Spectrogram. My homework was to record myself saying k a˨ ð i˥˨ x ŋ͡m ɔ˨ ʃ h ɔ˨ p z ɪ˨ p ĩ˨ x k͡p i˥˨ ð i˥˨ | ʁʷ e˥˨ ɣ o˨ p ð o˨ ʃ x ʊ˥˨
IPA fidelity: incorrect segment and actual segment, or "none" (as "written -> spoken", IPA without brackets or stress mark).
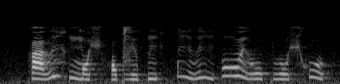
none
